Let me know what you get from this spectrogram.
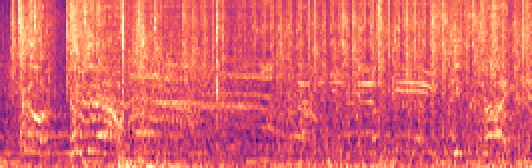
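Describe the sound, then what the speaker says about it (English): Sustained machine gun fire in the video game Call of Duty: World at War, a dense rattling stream of shots mixed with thuds and distant gunfire, continuous and loud, with shouted voices on top. "Machine gun! Stay on him!"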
